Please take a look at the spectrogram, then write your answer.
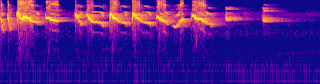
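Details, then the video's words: White-eye (pleci) on a contest hanging pole pours out fast, shrill whistled phrases in the "tembakan" manner, roughly four notes a second, fading into two softer thin notes at the end. "Suara Tembakan Dahsyat Pleci Gacor"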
